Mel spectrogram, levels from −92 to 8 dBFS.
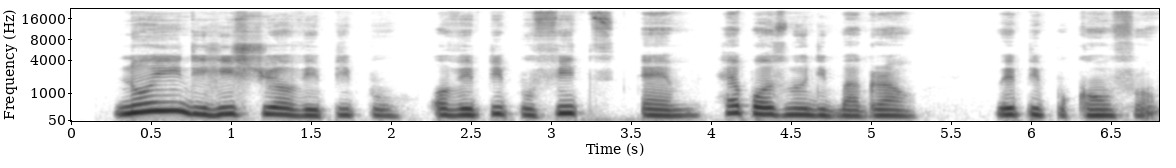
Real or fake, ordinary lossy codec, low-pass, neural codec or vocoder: real; none; none; none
